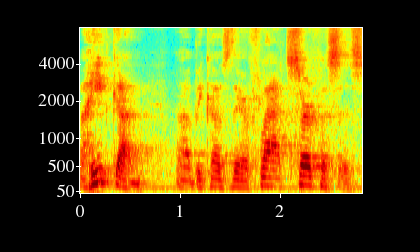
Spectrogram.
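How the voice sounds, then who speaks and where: The room echo can be heard. Music plays underneath. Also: man. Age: 60s. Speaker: home renovator. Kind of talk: tutorial. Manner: halting, many fillers.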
